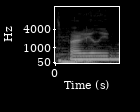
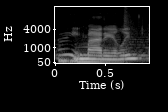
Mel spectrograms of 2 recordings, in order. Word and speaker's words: Marjolein: I always say to fuck, like, it's like Mario, like Super Mario. – Mario. – Walking down the lane, like, Marjolein.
